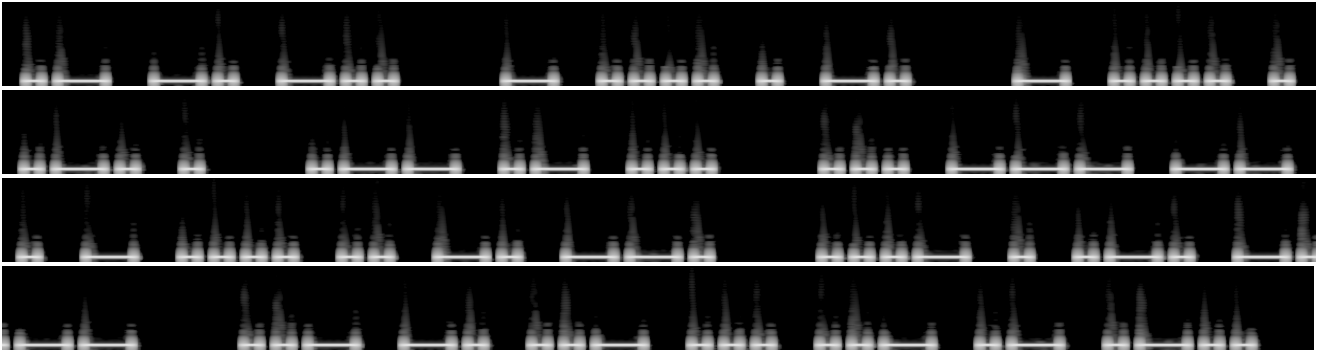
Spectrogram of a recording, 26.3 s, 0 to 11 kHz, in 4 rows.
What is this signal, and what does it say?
Morse code, heard as a keyed tone, about 15 wpm, 700 Hz. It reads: AND THEN THERE WAS SOMETHING VERY UNUSUAL
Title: Sentences from Top 1400 Words 15wpm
